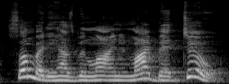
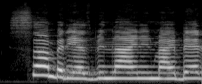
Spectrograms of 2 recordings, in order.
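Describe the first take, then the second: First: It is said in a middle-sized bear voice. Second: It is said in a wee little bear voice.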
